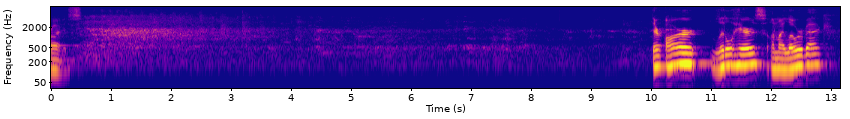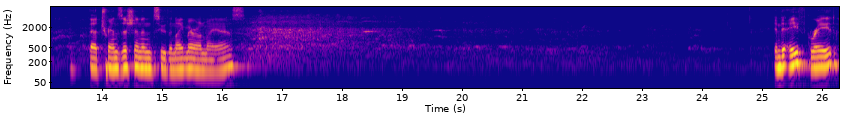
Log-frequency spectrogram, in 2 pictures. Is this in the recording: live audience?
yes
